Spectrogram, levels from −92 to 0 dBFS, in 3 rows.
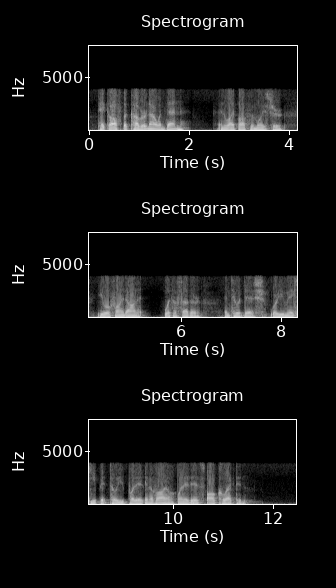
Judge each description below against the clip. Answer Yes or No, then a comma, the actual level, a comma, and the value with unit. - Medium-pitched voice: No, low, 100 Hz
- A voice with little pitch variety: Yes, narrow, 2.0 semitones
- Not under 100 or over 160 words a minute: No, average, 195 wpm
